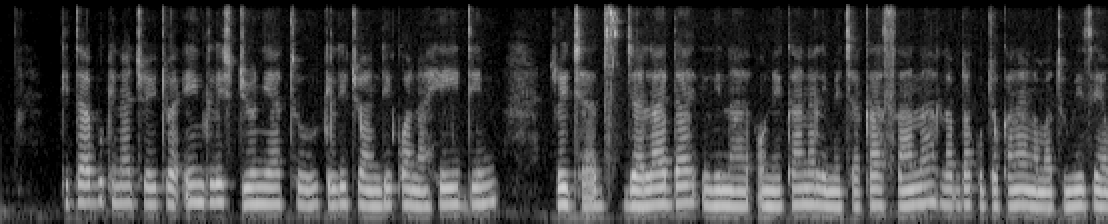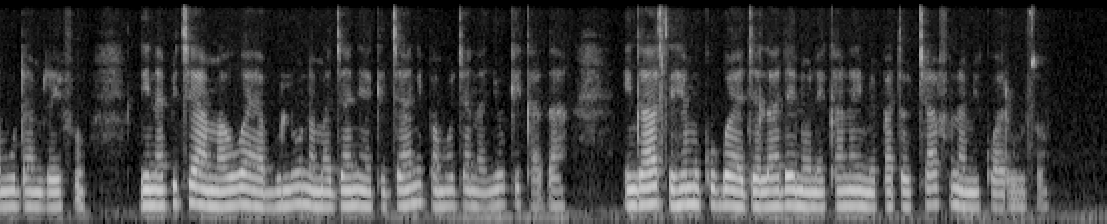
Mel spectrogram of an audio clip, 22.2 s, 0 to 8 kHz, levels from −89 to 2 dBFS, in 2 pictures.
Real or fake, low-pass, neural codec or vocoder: real; 7.2 kHz; none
